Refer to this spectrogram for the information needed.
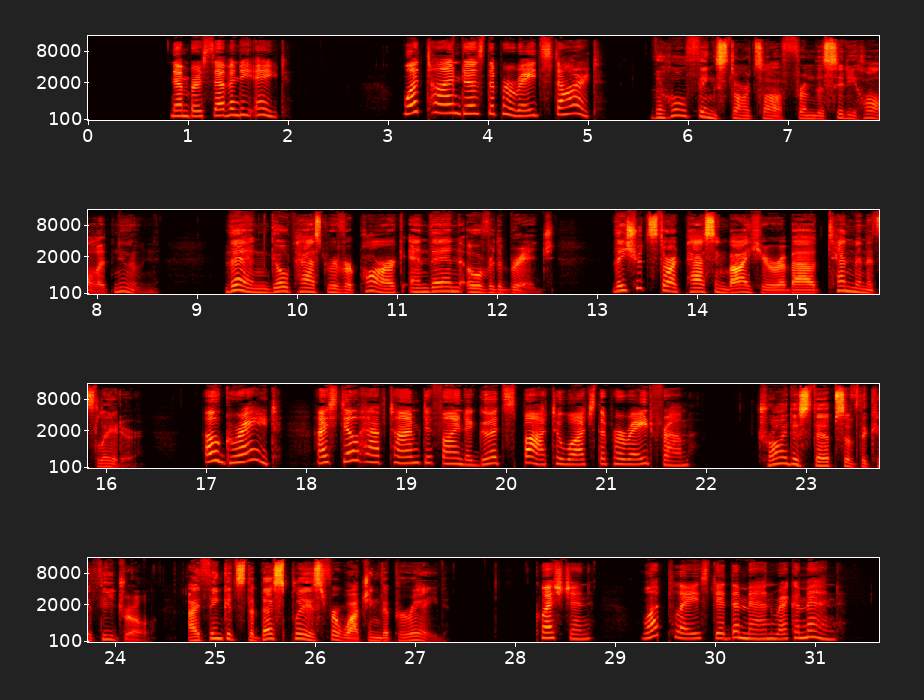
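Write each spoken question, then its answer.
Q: What place did the man recommend?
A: The steps of the cathedral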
